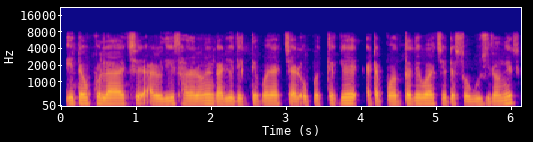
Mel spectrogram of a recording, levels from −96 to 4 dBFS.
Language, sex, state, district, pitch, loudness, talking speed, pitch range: Bengali, male, West Bengal, Jalpaiguri, 115 Hz, -20 LUFS, 205 wpm, 115-120 Hz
